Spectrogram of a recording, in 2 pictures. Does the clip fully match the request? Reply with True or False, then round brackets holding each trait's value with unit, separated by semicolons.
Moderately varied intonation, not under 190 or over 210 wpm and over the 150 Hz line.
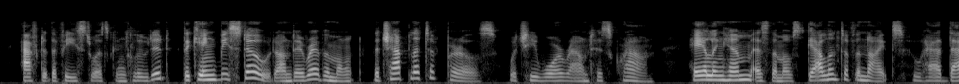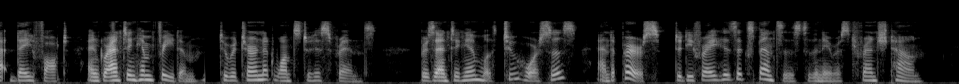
True (4.4 semitones; 195 wpm; 185 Hz)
